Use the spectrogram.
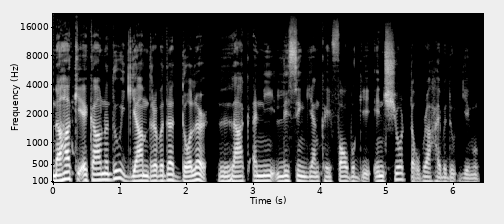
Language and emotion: Manipuri, neutral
